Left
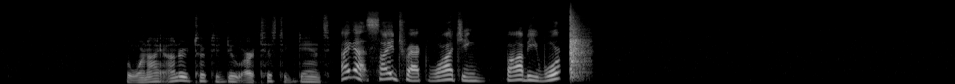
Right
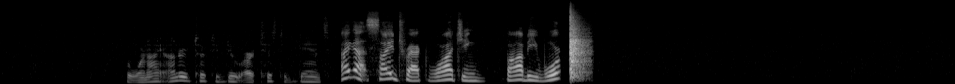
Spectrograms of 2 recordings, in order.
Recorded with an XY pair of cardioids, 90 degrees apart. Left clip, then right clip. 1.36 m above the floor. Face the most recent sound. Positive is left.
turn(degrees=-55)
